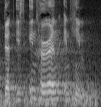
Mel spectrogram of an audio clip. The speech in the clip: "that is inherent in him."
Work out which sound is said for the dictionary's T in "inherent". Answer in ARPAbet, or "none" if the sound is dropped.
none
